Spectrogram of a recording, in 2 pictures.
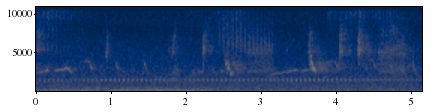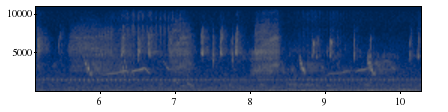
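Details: Many red-billed oxpeckers calling around a waterhole on 1 February 2024, one landed on a hippo's back: scattered sharp chirps and hissing twitters from several birds at once, over a steady ringing insect drone.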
